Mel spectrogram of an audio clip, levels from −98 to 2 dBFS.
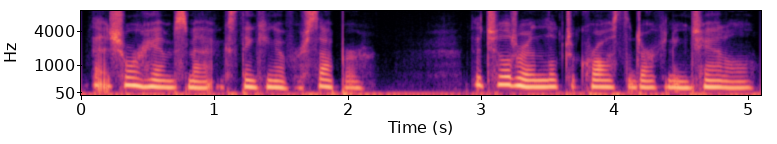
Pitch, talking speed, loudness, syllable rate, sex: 195 Hz, 165 wpm, -17 LUFS, 5.7 syllables/s, female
